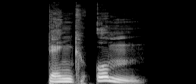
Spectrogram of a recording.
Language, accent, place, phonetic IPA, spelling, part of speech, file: German, Germany, Berlin, [ˌdɛŋk ˈʊm], denk um, verb, De-denk um.ogg
- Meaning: singular imperative of umdenken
